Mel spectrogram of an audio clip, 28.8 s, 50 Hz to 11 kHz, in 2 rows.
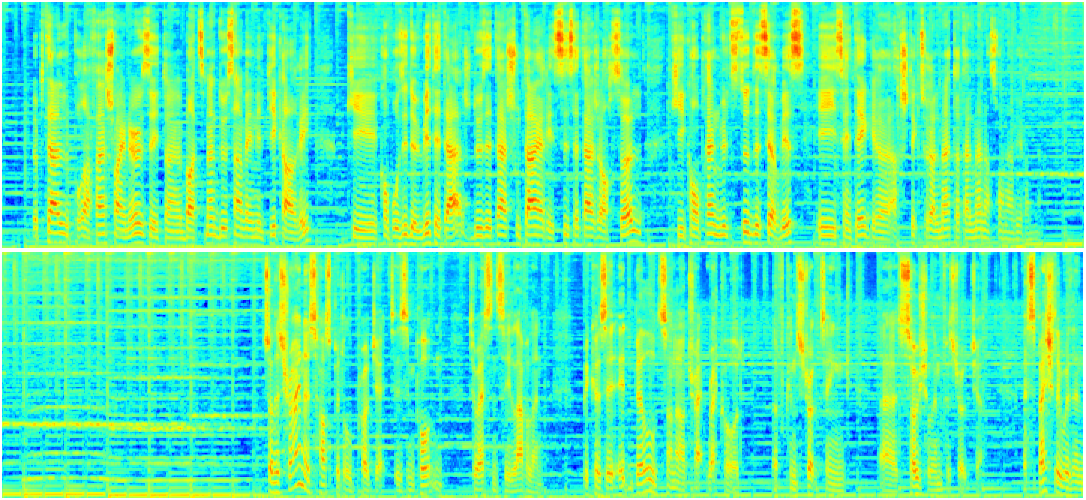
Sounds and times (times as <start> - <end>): Music: 0.0 - 28.8
Speech: 0.4 - 13.8, 17.9 - 28.8.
